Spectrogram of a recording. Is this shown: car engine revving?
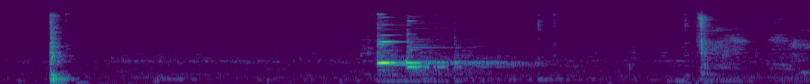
no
